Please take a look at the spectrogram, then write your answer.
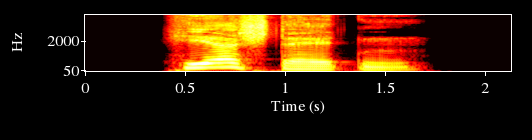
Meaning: inflection of herstellen: 1. first/third-person plural dependent preterite 2. first/third-person plural dependent subjunctive II
- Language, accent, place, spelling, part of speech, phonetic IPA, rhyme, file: German, Germany, Berlin, herstellten, verb, [ˈheːɐ̯ˌʃtɛltn̩], -eːɐ̯ʃtɛltn̩, De-herstellten.ogg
